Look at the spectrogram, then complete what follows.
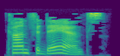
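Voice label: "confidants", British English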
